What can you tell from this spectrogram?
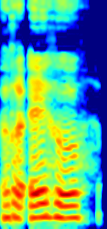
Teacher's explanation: ehu is one of those suffixes that always has penultimate stress.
